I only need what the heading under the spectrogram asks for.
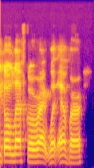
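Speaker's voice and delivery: plain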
